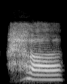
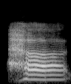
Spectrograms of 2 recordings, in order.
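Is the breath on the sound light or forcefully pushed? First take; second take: forcefully pushed; forcefully pushed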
